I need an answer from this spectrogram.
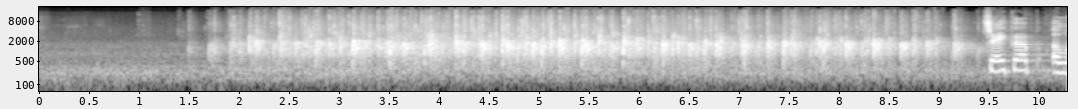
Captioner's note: applause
